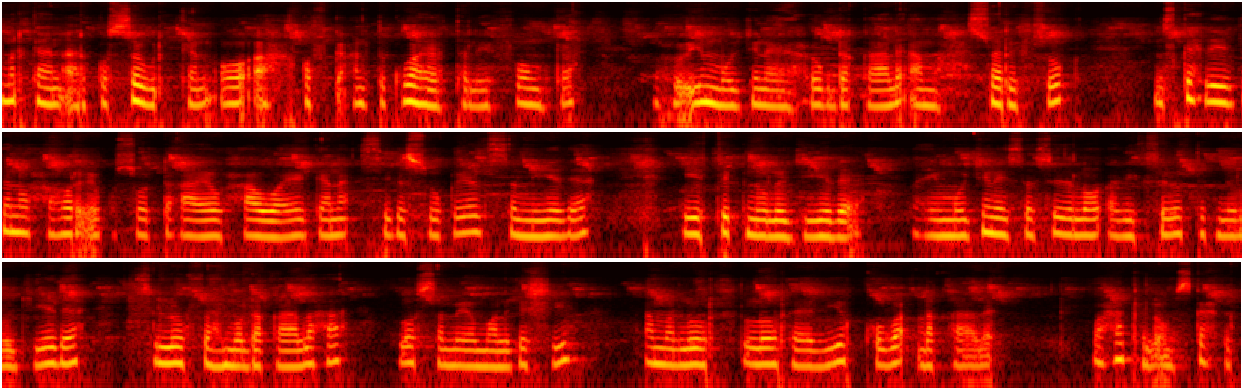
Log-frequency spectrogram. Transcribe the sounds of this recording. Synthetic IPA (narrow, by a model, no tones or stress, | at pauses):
mɐrkʰaːnʔɐ̰rkʰɔsɐwɪrkʰɐnɔːʔɐ̰hqɔfɡɑ̰ʕɑnt̪ʰɐkʰʊɐjɐt̪ʰɛlɛfɔːŋkʰɐ | wʊħṵːʔiːmuːt͡ʃɪnɐjaːħɔːɡ̚ɖɑqɑːlɛ̰ʔɐmɐħsɐɾɪfsuːq | mɐskɑħd̪iːðɐnwɑħɑːɦɔɾɛ̰ʔɛ̰kʰʊsɔːɖɑʕɑjɐwɑħɑːwɑːjɛɡɐnɑʕsɪɣɐsuːqɪjɐðɐsɐmɪjɐðɐ | ijɞt̪ʰɛknɔlɔt͡ʃɪjɐðɐwɑħɑjmuːt͡ʃɪnɛjsaːsɪðɐlɔːʔɐðɛːɡsɐðɔt̪ʰɛknɔlɔt͡ʃɪjɐðɐsɪlɔːfɐɦmɔɖɑqɑːlɐɦɐ | lɔːsɐmɛːjɔmɐːlɡɐʃiː | ʔɐmɐlɔːraːðɪjɔqʰʊβɑɖɑqɑːlɛ̰ | wɑħɑːkʰɐlɛ̰ṵːmɐskʰɑħd̪ɐ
